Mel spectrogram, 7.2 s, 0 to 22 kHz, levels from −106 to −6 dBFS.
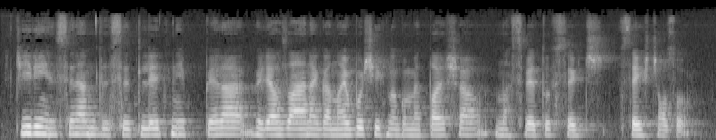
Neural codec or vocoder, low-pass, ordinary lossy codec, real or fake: vocoder, 44.1 kHz, 128 mel bands every 256 samples, BigVGAN v2; 19.8 kHz; MP3, 64 kbps; fake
